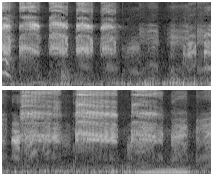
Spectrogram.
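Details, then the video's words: Gulls crowding for food in a park call in rough, nasal, strongly repeated bursts, one after another, with low rumbling background noise beneath the flock. "FEEDING THE SEAGULLS IN THE PARK/ SEAGULLS SOUND EFFECT"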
